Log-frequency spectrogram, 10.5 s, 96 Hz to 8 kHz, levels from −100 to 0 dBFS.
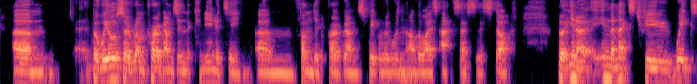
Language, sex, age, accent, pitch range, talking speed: English, male, 20-39, British, 95-120 Hz, 155 wpm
